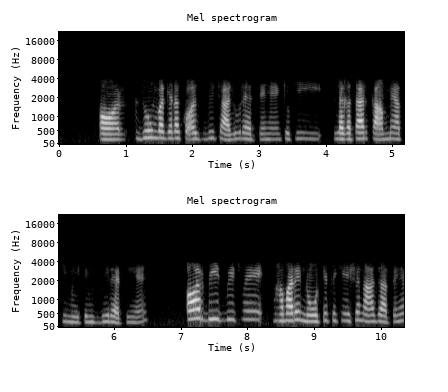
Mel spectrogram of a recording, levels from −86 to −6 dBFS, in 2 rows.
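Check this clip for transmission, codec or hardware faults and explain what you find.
One codec fault runs throughout: G.729 coding, consistent with an 8 kbit/s VoIP link, models the speech as filter, pitch and pulses and discards everything above 4 kHz, leaving it muffled, rough and audibly synthetic.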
